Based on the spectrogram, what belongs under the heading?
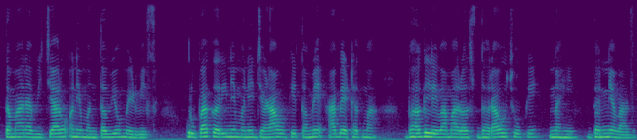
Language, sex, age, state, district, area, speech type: Gujarati, female, 30-45, Gujarat, Anand, rural, spontaneous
